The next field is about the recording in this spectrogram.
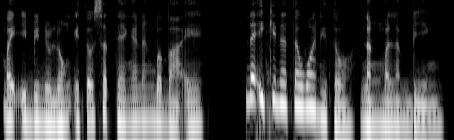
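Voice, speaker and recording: A woman's voice: sits low, expressive, brisk, mellow, no room sound, clean studio sound. A woman reading a scripted dramatic story as its narrator.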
